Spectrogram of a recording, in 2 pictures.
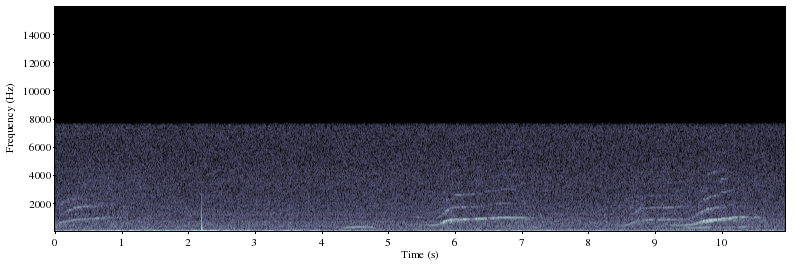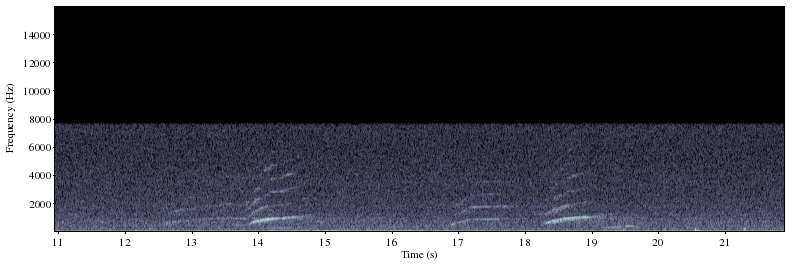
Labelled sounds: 0.2	0.8	humpback whale, 0.80 to 1.9 kHz
5.8	7.1	humpback whale, 0.80 to 3.1 kHz
8.7	10.6	humpback whale, 0.80 to 2.6 kHz
13.0	14.9	humpback whale, 0.80 to 4.2 kHz
17.1	17.6	humpback whale, 0.80 to 1.8 kHz
18.3	19.2	humpback whale, 0.80 to 4.2 kHz

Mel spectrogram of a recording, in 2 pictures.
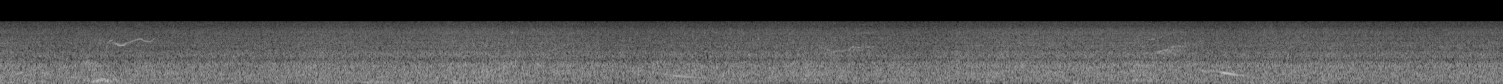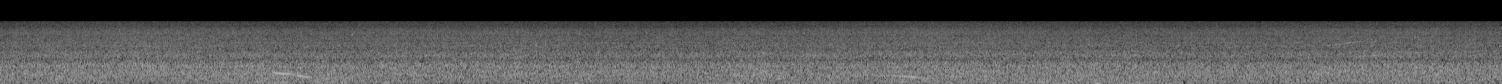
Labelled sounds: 1.1	1.6	humpback whale, 2.3 to 3.3 kHz
8.5	8.8	humpback whale, 2.1 to 2.3 kHz
11.5	11.8	humpback whale, 1.6 to 2.0 kHz
28.4	28.7	humpback whale, 2.5 to 3.0 kHz

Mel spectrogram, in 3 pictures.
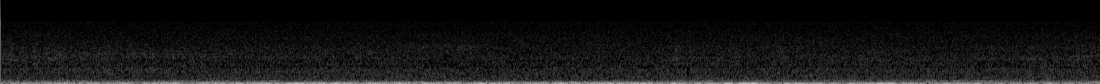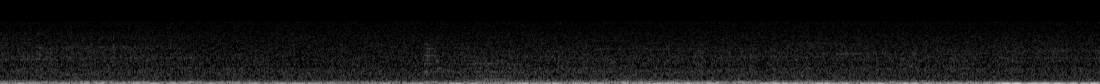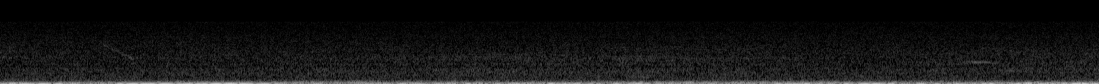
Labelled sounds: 31.6	32.0	humpback whale, 0.96 to 1.1 kHz

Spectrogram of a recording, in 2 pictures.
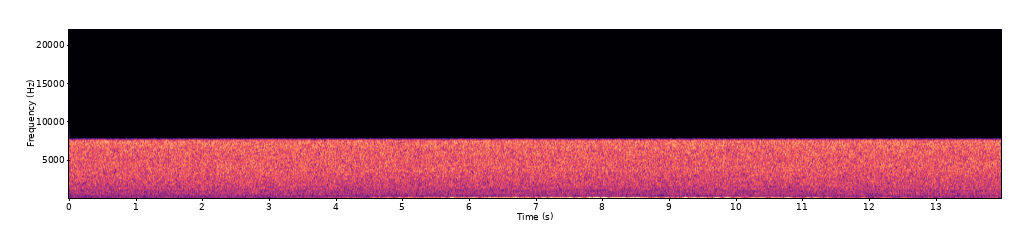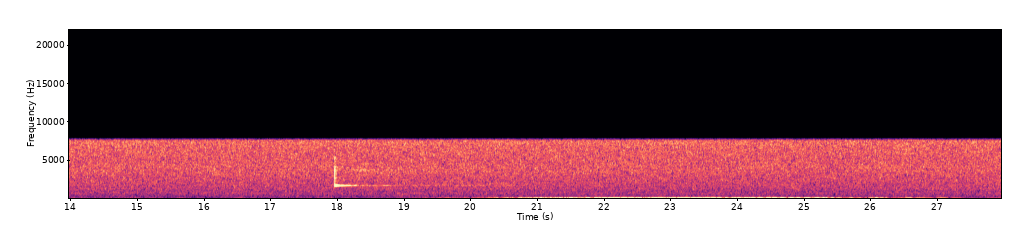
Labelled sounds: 17.9	18.4	fishing gear, 1.5 to 1.9 kHz

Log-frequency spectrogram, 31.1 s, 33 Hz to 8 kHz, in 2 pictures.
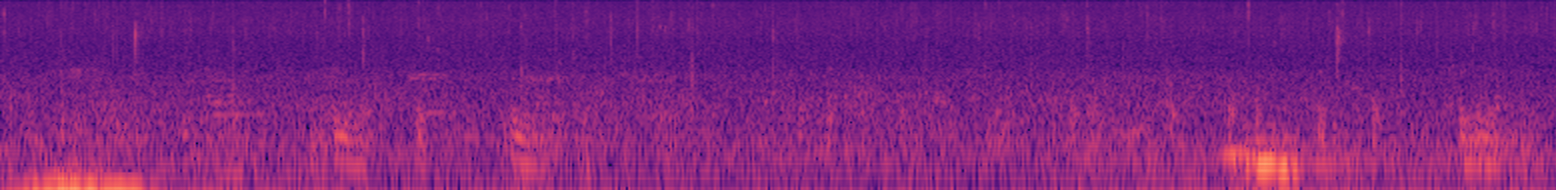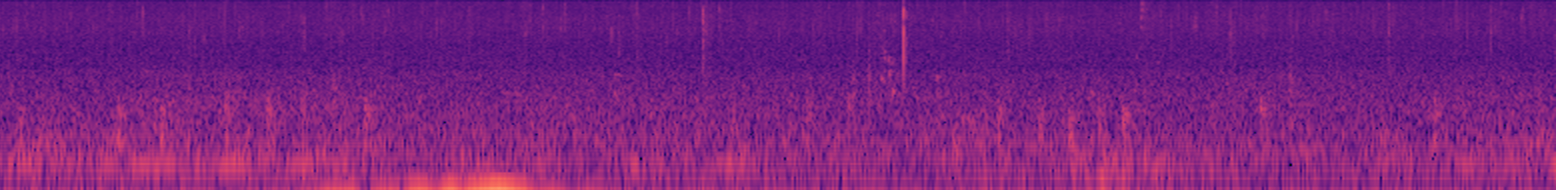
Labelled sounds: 4.1	4.4	humpback whale, 0.78 to 0.97 kHz

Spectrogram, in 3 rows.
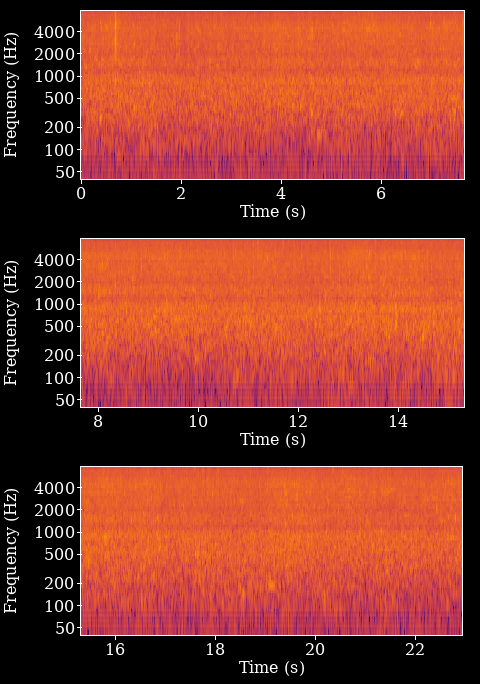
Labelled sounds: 21.4	21.7	Pacific white-sided dolphin, 3.4 to 3.9 kHz

